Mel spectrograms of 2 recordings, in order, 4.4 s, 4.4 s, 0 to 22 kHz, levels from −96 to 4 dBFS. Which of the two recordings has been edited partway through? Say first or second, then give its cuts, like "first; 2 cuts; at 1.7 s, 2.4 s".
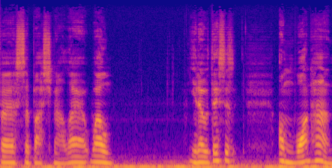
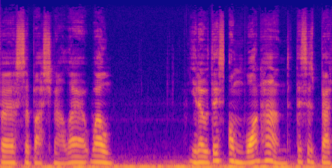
second; 1 cut; at 3.0 s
